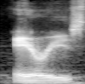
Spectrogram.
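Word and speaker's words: Ares: Aries, the zodiac sign, is phonetically identical to Aries, the Greek god of war.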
